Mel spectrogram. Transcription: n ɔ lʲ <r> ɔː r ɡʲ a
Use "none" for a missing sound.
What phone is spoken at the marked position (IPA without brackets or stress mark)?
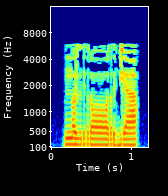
r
